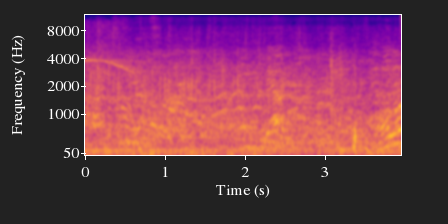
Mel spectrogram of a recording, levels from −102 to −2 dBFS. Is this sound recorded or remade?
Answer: remade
